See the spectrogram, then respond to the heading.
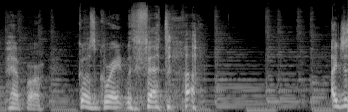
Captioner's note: chuckles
